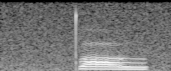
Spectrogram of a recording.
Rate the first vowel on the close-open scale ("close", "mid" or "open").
mid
